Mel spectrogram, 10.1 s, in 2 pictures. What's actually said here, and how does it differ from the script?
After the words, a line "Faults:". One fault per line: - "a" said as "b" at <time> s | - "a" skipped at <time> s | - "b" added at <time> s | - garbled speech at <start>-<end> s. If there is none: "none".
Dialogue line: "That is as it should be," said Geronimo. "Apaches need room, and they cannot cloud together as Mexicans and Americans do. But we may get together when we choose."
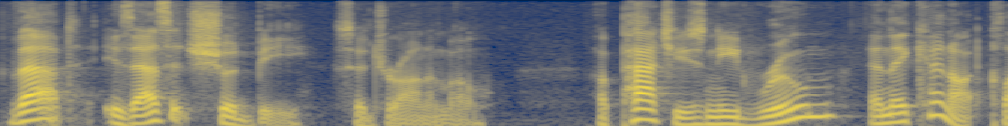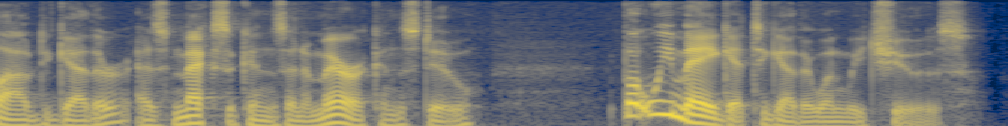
"That is as it should be," said Geronimo. "Apaches need room, and they cannot cloud together as Mexicans and Americans do. But we may get together when we choose."
Faults:
none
